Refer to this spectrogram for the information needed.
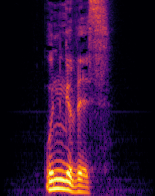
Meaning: uncertain
- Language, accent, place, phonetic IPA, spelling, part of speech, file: German, Germany, Berlin, [ˈʔʊnɡəvɪs], ungewiss, adjective, De-ungewiss.ogg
